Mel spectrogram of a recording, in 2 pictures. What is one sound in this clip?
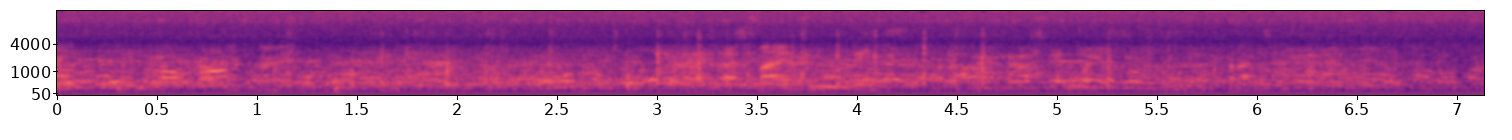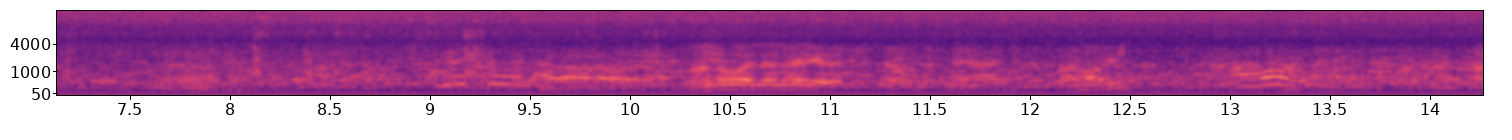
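A crowd of young men and women chatter nearby outdoors.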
